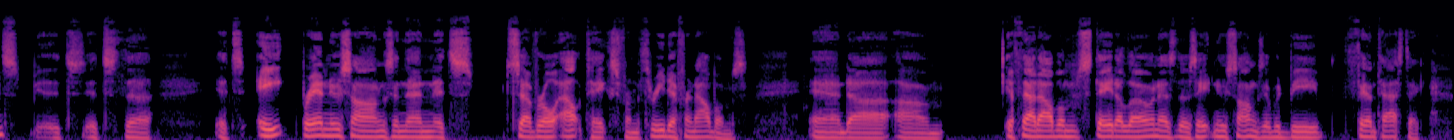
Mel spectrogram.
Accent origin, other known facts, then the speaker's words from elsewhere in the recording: Hamilton, Ohio, United States; when I was a kid growing up in Hamilton, Ohio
